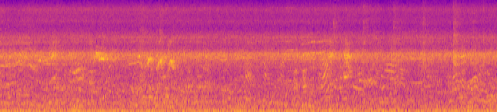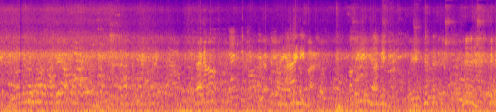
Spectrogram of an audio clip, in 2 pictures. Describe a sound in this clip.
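A crowd of people murmurs and chatters close by.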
